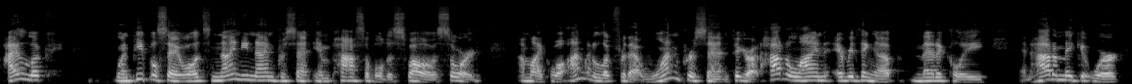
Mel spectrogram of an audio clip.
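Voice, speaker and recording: A man with a somewhat high-pitched voice speaks as a guest in an interview. He is talkative and tells personal stories, often quoting himself as he goes. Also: animated, brisk, a bit bright. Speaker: guest, sword swallower. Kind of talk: animated anecdotal interview storytelling.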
